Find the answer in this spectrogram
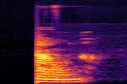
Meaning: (adjective) Ready, prepared; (verb) To make or get ready; prepare
- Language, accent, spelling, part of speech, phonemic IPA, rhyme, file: English, Southern England, boun, adjective / verb, /baʊn/, -aʊn, LL-Q1860 (eng)-boun.wav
